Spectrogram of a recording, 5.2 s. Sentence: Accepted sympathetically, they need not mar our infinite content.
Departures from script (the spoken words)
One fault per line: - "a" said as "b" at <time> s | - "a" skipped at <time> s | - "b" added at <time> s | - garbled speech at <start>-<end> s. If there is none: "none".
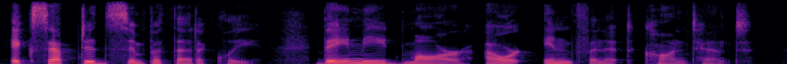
- "not" skipped at 2.7 s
